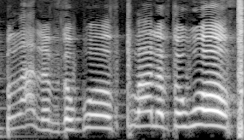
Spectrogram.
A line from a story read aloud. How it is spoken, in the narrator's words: she'd moan in broken English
